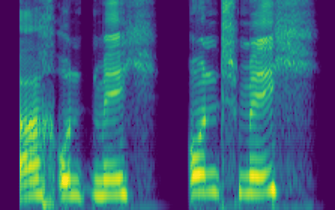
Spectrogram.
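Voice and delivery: very high, a hint of tearful begging; lightly voiced tearful plea. Arndt begging to come too, mildly tearful. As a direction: plead like a small boy near tears. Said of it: "ganz in Tränen aufgelöst".

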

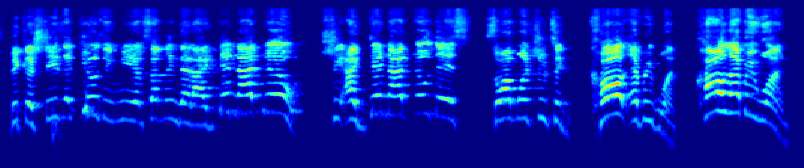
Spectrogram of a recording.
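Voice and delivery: hammed-up frantic diva demanding police; Lisa, hysterical. Lisa to her husband Sean, demanding he call the police. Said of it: "Lisa's like".

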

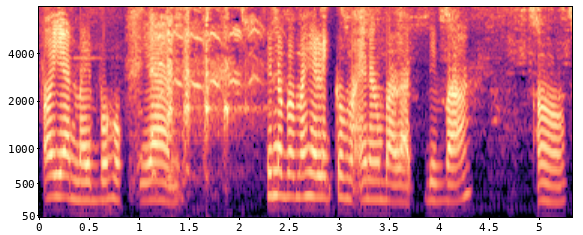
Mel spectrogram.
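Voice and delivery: talking while eating egg; chewing between words; mouth full, chewing. Real, not acted. Seen 0: Eats balut, grimaces with food in mouth, hand near mouth.

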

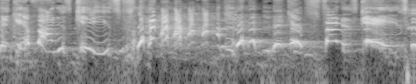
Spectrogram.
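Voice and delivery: high giggly stoner voice, laughing through it; stoned giggling. Retold or imitated. Comic mocking a stoned young man who lost his keys, high giggling.

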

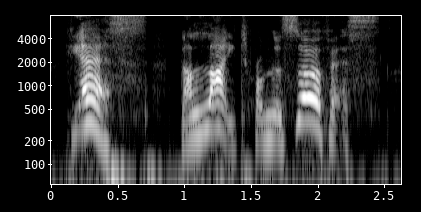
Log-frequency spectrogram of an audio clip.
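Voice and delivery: high, loud, eager shout; excited cry. A narrator's reading. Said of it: "Pavli cried excitedly".

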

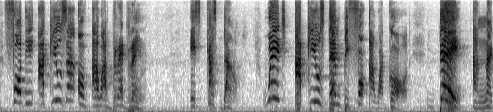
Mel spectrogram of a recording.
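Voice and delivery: slow, measured reading building to a loud, stretched DAY; weighty pulpit reading with drawn-out words; scripture declamation. Acted. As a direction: declaim the verse word by word. Reads scripture in declaiming style.

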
